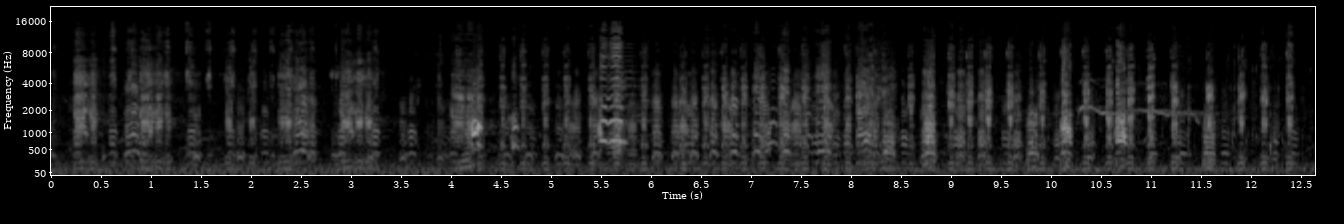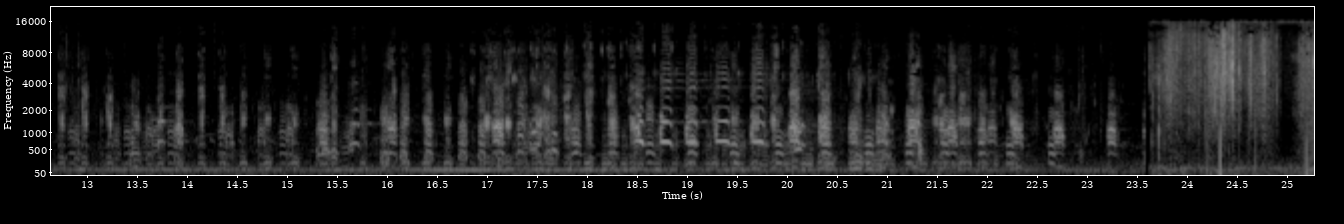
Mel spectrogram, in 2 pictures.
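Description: A flock of flamingos honking and gabbling, many short goose-like calls overlapping in a continuous chatter. Near the end it gives way to a louder, noisy sound.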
